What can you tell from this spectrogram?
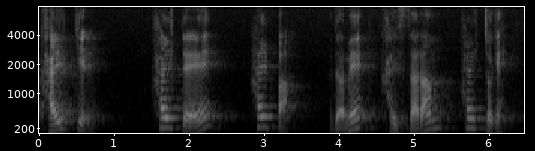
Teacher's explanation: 리을, 뒤에가 전부 다 어떻게 바뀌었어요? 된 소리로 바뀌었다라는 것을 알 수가 있죠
